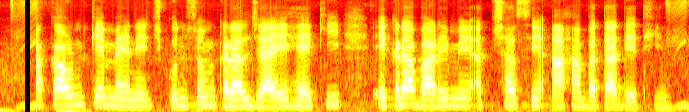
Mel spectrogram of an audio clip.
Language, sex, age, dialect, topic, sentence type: Magahi, female, 25-30, Northeastern/Surjapuri, banking, question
